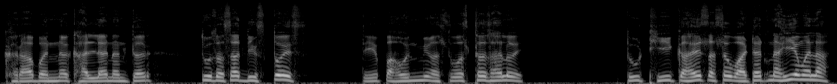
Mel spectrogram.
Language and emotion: Marathi, fearful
